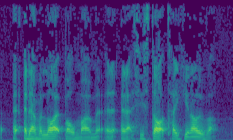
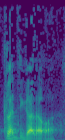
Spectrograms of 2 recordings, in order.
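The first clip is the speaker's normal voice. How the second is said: talking through a laugh; amused aside; 3 semitones lower than usual. Real, not acted. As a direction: still chuckling at the mishap. Laughing reaction to mishap.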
